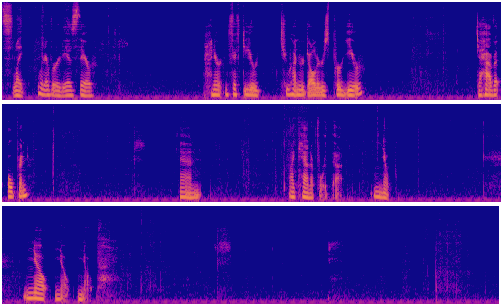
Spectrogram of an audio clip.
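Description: A needle and thread pull softly through stiff canvas.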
